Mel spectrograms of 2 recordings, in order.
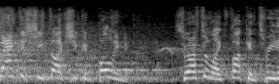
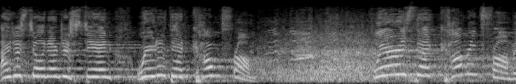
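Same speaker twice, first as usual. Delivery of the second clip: higher, slow, mock bewildered wife; wife imitation; 6 semitones higher than usual. Wife asking where his temper comes from, mock bewildered. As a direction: play it slow and puzzled, higher. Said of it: "She's always just like".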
